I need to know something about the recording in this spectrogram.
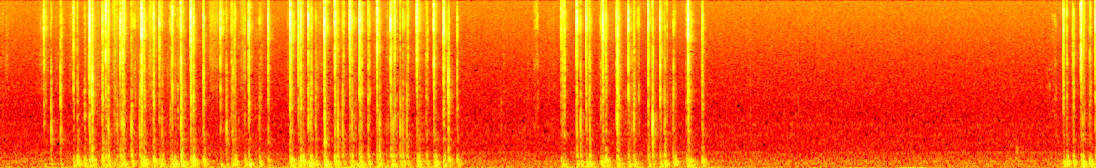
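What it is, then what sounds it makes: Laptop keyboard typing. Long black acrylic stiletto nails type on a MacBook Pro keyboard with black plastic keys in an aluminium body. Rapid, bright, clicky taps come in three bursts separated by quiet pauses, with a faint low hum underneath. A final short flurry starts at the very end.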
